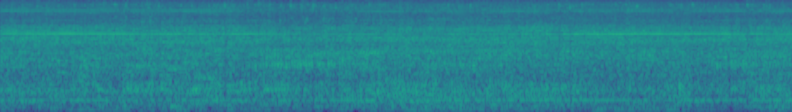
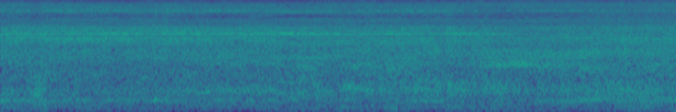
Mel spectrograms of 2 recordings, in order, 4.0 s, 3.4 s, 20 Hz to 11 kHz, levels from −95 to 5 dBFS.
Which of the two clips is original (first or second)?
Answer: first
